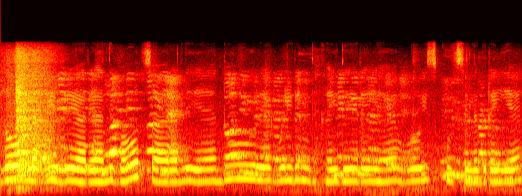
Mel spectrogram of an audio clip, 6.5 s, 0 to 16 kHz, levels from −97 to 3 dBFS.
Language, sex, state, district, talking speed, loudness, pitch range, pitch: Hindi, female, Rajasthan, Bikaner, 175 wpm, -20 LUFS, 190-210 Hz, 195 Hz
